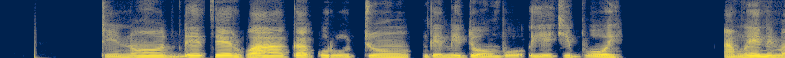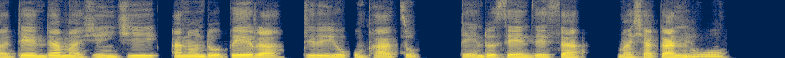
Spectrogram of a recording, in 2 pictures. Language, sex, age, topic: Ndau, male, 25-35, health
